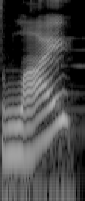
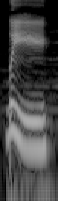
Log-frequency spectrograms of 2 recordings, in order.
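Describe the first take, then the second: First: The name is said with an "eye" vowel. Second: The name is said with an "ee" vowel. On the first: The speaker calls it wrong. "people would mispronounce it as Lai" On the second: The speaker calls it right. "Instead of it being Lee"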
